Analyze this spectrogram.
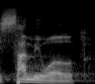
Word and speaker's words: Samuel: say samwell s-a-m-w e-l-samwell but when you have that uel you say samuel very tricky just like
